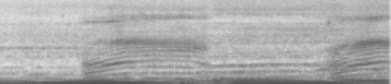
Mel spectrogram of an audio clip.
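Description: Cats yowl in two long, drawn-out wails that rise in pitch, separated by a short pause and set over a steady low drone.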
